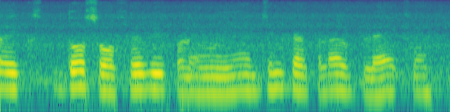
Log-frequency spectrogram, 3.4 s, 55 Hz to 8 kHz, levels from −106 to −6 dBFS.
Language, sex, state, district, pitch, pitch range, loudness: Hindi, male, Uttar Pradesh, Shamli, 145 Hz, 135-155 Hz, -19 LUFS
